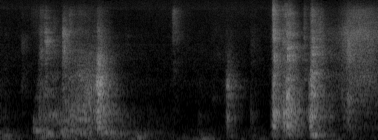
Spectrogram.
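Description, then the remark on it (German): The left kitchen drawer, holding scissors, scrapes open with a rattle of contents, then slides shut again a couple of seconds later, moderately quiet, with no talking. “Hier in der linken Schublade sind Scheren.”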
